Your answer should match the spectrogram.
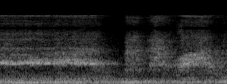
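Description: Shouting voices in a rough covert recording: one long held cry that ends about a second in, then a short shout near the end, over a steady low hum.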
